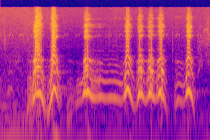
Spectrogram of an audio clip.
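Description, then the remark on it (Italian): A person imitates a barking dog with about eight loud woofs: two, a pause, one drawn-out bark, then a quick run of short yaps ending in a final bark. “Comunque, fatto il verso della tortora, a un certo punto il maresciallo Cipriani, da dentro un fosso, mi risponde col verso del cane. Fallo.”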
